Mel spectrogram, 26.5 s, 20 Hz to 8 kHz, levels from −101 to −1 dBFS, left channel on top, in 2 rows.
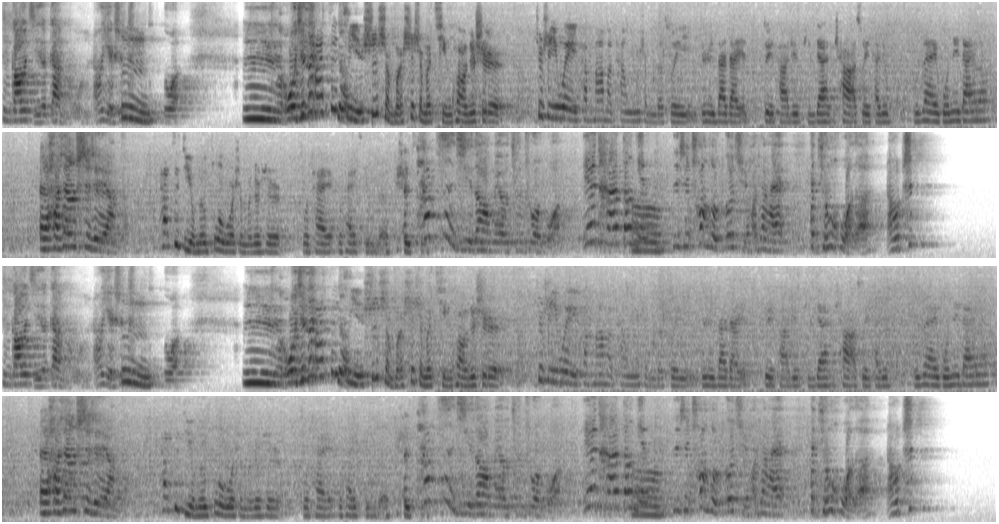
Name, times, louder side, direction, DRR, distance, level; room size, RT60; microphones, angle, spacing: voice 1, 0.0-1.6 2.2-2.9 3.2-4.6 13.8-15.0 18.6-21.9 22.2-25.4, left 2 dB, 20° left, 6 dB, 2.5 m, -28 dB
voice 2, 1.6-2.0 4.1-6.7 7.1-11.9 12.2-13.2 15.4-17.0 17.3-18.7 21.7-22.1, left 3 dB, 85° left, 9 dB, 1.9 m, -31 dB
sound 1, 4.8-24.3, right 1 dB, 5° right, 2.9 m, -44 dB
28.5 x 25.5 x 6.2 m, 0.79 s
head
